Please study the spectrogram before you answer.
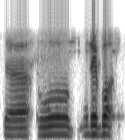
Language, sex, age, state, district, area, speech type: Sindhi, female, 60+, Uttar Pradesh, Lucknow, rural, conversation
